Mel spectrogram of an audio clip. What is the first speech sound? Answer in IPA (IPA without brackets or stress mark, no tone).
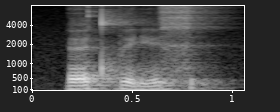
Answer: ɛ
